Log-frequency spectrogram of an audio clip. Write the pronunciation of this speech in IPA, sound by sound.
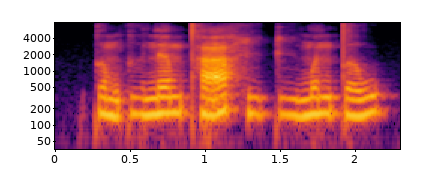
kə˧˩mkɨ̤˨˩nɛ˧mt̪ʰa̰ː˧˥ hi̤˨˩ki̤˨˩ mə˧n t̪ə˨˦w

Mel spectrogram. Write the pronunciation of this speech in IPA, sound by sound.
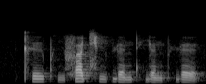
kʰe˦ɪ̯pʰi˨˩ fä˦t͡ɕʰi˨˦pɥɛ˨˦nt̪ʰjɛ˨˩n pʰɥɛ˥˨

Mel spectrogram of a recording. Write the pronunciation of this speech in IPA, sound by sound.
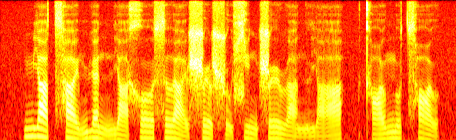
mjä˥˧ t͡sʰa˥˧ɪ̯mɥɛ˥˩n n̪jä˨˩xo˥ʊ̯sɹ̩˥a˨˩ɪ̯ ʂɻ̩˥˩ʂu˨˩ɕi˥˩ŋ ʂɻ̩˥ɻa˨˩nljä˧˥ | kʰɑ˧˥ʊ̯n̪u˥˧t͡sʰɑ˥˩ʊ̯

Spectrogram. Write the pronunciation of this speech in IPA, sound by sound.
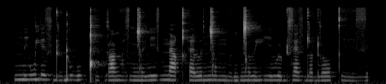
n̪iw jezɖo̤ɖ wo̤wǃe̤ɡɑ ɳɑ̤zŋ͡ǀyliz n̪æ qʰilɯ ŋ͡ǀun̪o̤ɖ ŋ͡ǀɯji luɖzæzɖɑɖlo t̪e̤z

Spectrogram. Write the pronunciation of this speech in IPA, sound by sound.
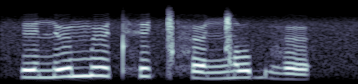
e˨nø˦mø˦˨tʰe˦ ǀʰœ˨ ŋ͡ǀo˦bʱœ˨

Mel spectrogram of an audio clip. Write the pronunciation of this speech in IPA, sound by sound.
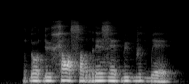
ɗoɗyxesˤɪ rɪze ɓybɪɡ͡be

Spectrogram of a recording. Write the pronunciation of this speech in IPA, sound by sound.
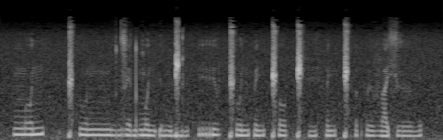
ŋ͡monʲ | ǁʰu nːṳdzed ŋ͡monʲɗṳnʲɡ͡ǁi | rʲu ǁunʲk͡pɵnʲ ǁo ǁʰe̤hɵnʲǁʰɵk͡pʉ vasʲlːe̤

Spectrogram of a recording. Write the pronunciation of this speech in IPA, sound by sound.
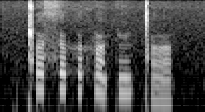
ǁə˦sə˦ xə˦xɐ̃˦˨ kĩ˦ǀɐ̃˨

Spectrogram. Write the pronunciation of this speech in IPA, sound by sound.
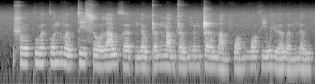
ʂo˨˩˦ku˨˩˦ə̯ ko˧˥nvə˨˩˦wt̪i˧ so˨˩la˧˥wxəː˨˩k̚nə˨˩w ʈə˧˥mŋa˧mʈə˨˩˦w ŋə˧ŋʈəː˧ma˨˩mfɔ˨˩˦ŋ vɔ˧˥xi˧˥wjɨ˨˩˦ə̯ wə˨˩˦mnə˧w

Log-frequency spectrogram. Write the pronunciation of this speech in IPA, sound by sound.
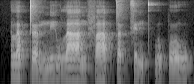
lɐ˥p̚t̪œː˨mn̪iː˧w laː˧n faː˨˥p̚t̪ɐ˨˥k̚sɪ˨˩ŋ kʷʰɐ˨˩wpo˥w

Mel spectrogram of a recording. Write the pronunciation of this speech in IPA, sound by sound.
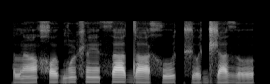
lã˨˥χʊ˧˥˧ɡũ˥ʂẽ˥ θa˥da˧˩xu˨˥ t͡ʃʊ˨˥d͡ʒa˥ðʊ˨˥

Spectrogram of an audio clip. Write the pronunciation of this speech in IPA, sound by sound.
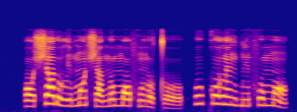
ɔ˧ ʃa˦ ɾu˧li˧mɔ̃˦ ʃa˧no˦mɔ˦ fũ˦ɾo˦˨ to˨ | u˦ko˦ lɛ̃˦ɡ͡bĩ˧fo˦ mɔ̃˦˨

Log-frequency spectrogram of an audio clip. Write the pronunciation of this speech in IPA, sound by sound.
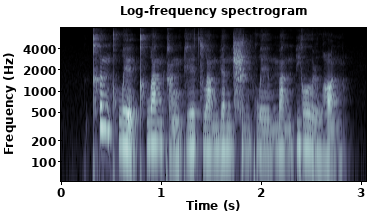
kʰə˥˩nkʰwḛ˨˩ɪ̯ kʰwa˥˩nkɑ̰˨˩ŋke˥˩ɪ̯ t͡swä˥mɥɛ˥˩nʂə˥nkwe˧˥ɪ̯ ma˧˥n pjo˥˩ʊ̯ ɻwɑ̰˨˩˦ŋ

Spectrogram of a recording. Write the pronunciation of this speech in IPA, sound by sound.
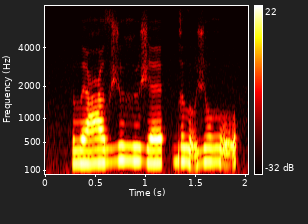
βɛ˨ʕɐ˧zʒʉ˦ ɣʉ˦ʒɛ˧ | ɡə˦ðo̰˨ʒo˦ ɣo̰˦

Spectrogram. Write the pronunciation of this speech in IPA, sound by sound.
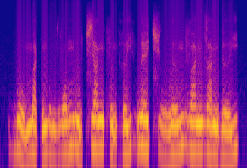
ɓo˧˩ma˨˩k̚ mə̤˨˩nvɔ˨˦m lṵ˧˨t͡ɕa˧ŋ fə̰˧˨nhə˨˦j hwɛ˧t͡ɕo̤˨˩lə˨˦m va˧ŋza˧ŋɗə˨˦j

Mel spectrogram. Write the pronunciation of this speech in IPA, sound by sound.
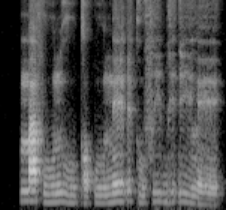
ma˦fuː˨˦nɣuː˨ɡɔ˨ puː˨neː˦ɗɪ˦ku˨ fiː˦bi˦ɗiː˦˨ leː˨

